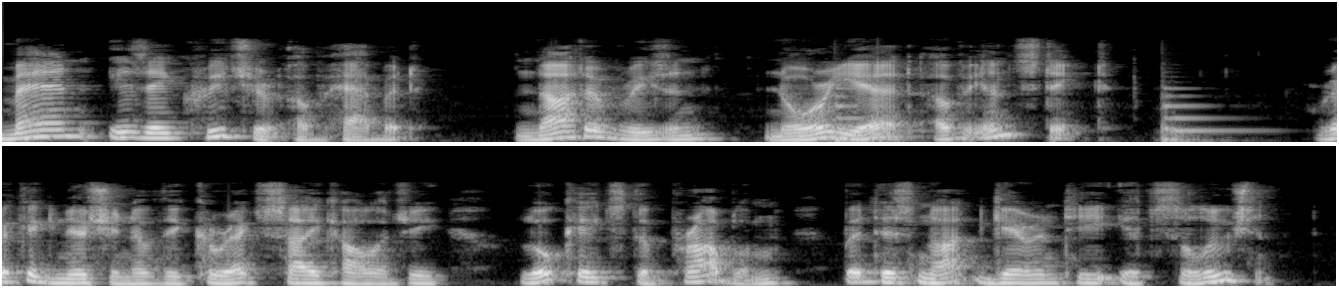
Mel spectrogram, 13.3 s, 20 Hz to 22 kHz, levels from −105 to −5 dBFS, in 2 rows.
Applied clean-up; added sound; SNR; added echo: neural mask model RNNoise.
